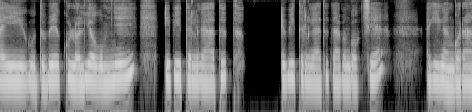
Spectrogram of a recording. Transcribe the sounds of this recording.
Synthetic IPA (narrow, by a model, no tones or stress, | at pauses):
aikutubekulɔljɔkumɲejɪbitɪlkatɪt | ɪbitelkatɪtabeŋɡɔk̚t͡ʃe | akikaŋɡɔɾa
